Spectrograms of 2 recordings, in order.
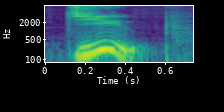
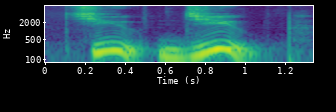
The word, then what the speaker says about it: dupe: So this is a strange word to pronounce because you have the letter D and U and P all together. Dupe. Dupe. So the sound is almost like J. So it's almost like dupe. And in British English, that's the way we pronounce it. However, in American English, they will pronounce this as dupe.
